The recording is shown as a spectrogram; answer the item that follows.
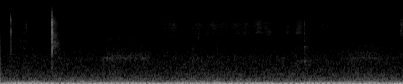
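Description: Felt-tip marker and hand on paper: a few sharp clicks in the first half second, then a soft scratching from about one and a half to three seconds in, over a steady low hum.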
